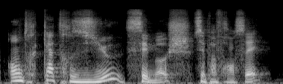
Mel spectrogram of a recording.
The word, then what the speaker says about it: entre quatre yeux: « Entre quatre yeux », on le prononce avec un S, mais ce S, on l'écrit pas.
